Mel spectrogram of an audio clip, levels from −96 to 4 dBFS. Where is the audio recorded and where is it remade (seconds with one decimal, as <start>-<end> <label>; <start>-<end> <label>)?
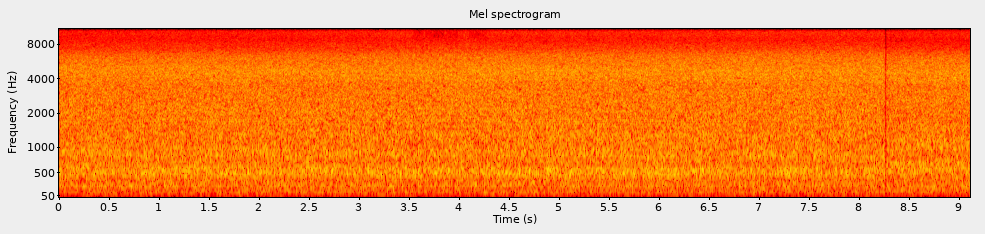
0.0-3.3 recorded; 3.3-4.3 remade; 4.3-9.1 recorded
